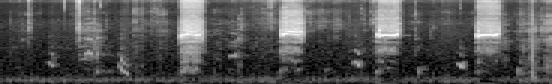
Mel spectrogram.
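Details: Grey francolin (irani teetar) calling in the morning: four loud, piercing high notes repeated evenly about every two-thirds of a second, with faint soft chirps between them.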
